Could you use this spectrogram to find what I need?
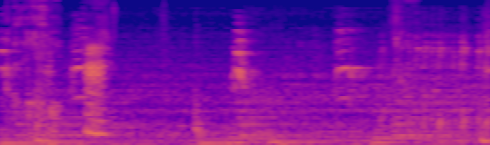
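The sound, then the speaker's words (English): A cat chatters its teeth, letting out a few quick, clicky chirping bursts spaced apart over a low, steady background rumble. “Like chattering its teeth.”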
